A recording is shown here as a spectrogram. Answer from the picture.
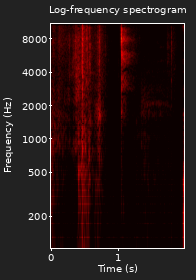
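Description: Paper pages of a paperback booklet being leafed through: a soft rustle, then one crisp page flip about a second in.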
